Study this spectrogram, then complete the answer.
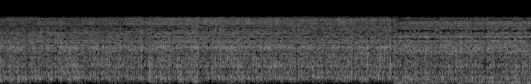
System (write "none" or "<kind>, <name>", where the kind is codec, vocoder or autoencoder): none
